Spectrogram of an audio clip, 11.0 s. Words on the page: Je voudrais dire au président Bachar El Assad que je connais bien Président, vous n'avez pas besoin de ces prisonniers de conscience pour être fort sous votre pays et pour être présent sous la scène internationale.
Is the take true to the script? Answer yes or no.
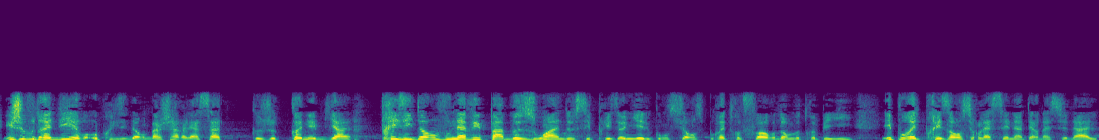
no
